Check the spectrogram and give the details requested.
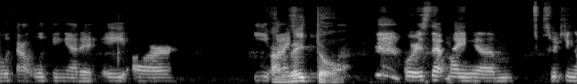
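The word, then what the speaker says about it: areíto: Arreto. Or is that my switching of letters? It's I can't spell it unless I'm writing it, but arreto is how you call it.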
